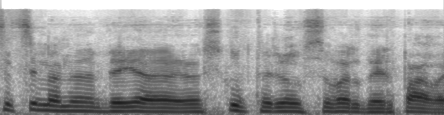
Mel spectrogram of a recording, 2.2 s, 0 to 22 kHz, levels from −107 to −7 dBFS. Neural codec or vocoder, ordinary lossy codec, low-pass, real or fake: codec, 44.1 kHz, 3.4 kbps, Pupu-Codec; Opus, 24 kbps; 14.4 kHz; fake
